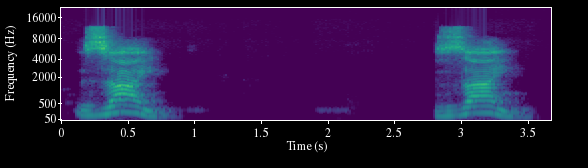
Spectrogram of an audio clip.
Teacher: Zin, no saying, ya no saying, no con z, no con s, como una z, pero vibrante. Vibrante, como si fuera una abejita. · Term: letra cibilante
